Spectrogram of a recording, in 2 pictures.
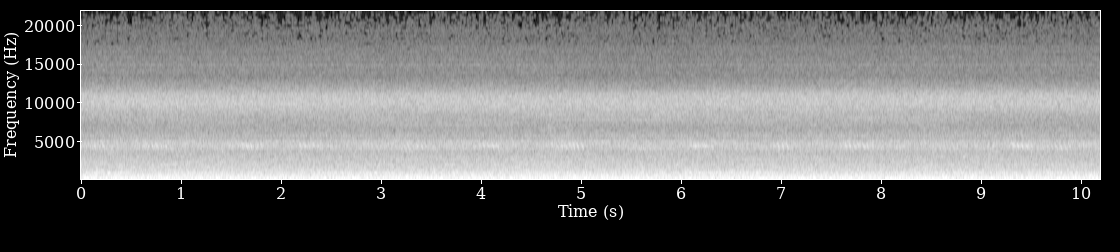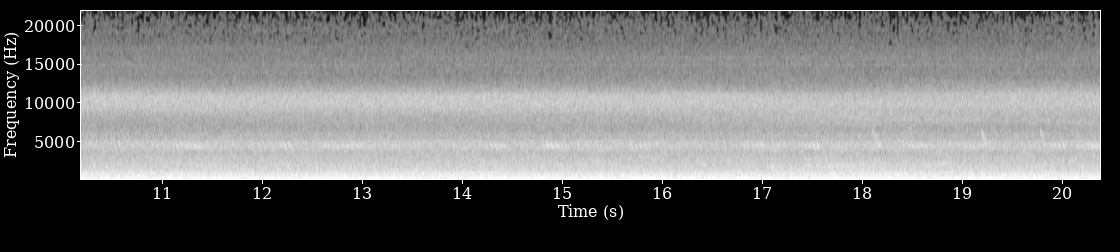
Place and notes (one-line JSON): {"title": "Taomi Ln., Puli Township, 埔里鎮桃米里 - In the morning", "date": "2015-08-13 05:49:00", "description": "Beside farmland, Cicada sounds, Birds singing, Insects sounds, The sound of water streams\nZoom H2n MS+XY", "latitude": "23.94", "longitude": "120.94", "altitude": "452", "timezone": "Asia/Taipei"}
